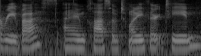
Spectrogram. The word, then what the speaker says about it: Rivas: me your question yes my name is rivas my friends call me and my name is spelled g-r-e-c-i-a-r-i-v-a-s and my class year is 2013.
